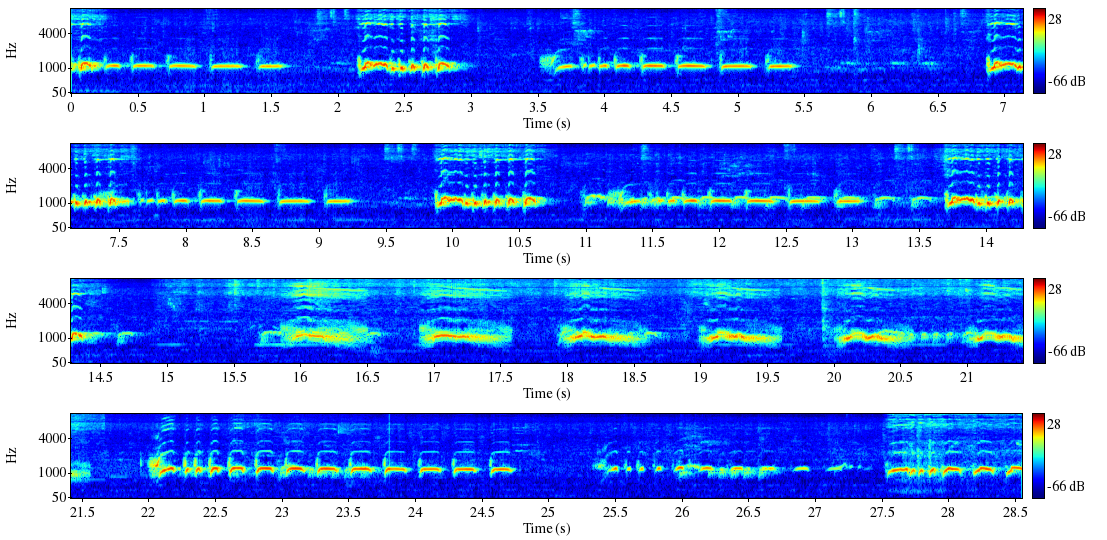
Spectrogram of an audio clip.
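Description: Zebra dove (perkutut) cooing: phrases every two to three seconds, each a loud opening note followed by a rapid trill of short coos. In the middle the trill gives way to a slower run of separate coo notes.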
